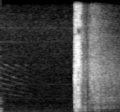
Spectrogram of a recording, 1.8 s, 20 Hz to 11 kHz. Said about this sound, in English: And now it's shooting 1 million rounds per minute. But only so 180 rounds.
